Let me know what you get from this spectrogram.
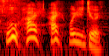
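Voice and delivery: normal talking voice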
